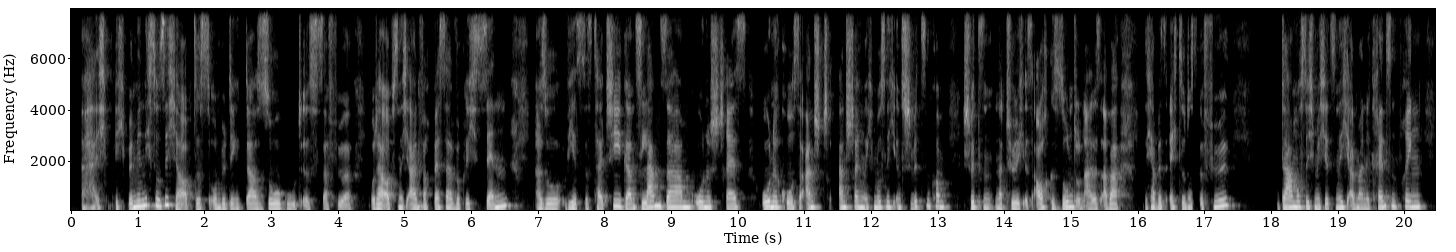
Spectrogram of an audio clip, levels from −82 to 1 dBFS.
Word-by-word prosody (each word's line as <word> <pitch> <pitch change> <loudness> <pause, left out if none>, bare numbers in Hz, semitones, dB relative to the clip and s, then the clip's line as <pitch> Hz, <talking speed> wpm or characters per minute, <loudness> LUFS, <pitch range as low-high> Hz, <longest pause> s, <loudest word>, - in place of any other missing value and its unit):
ah, 175 +2 -6
ich 210 +3 -8
ich 195 +2 -7
bin 185 +3 +4
mir 230 +2 +9
nicht 255 +1 +3
so 255 - +3
sicher, 290 - -1
ob 145 - -7
das 165 0 -6
unbedingt 170 -2 -4
da 160 0 0
so 170 +4 +2
gut 160 -4 -7
ist 150 - -8
dafür. 145 0 -6 0.3
Oder 170 +1 +2
ob's 170 - -3
nicht 190 -3 -1
einfach 185 +1 -2
besser 185 -1 -1
wirklich 175 -1 -6
Zen 215 +11 +3 0.3
also 170 0 0
wie 180 +4 -1
jetzt 185 -1 0
das 165 0 -9
Tai-Chi 160 +10 +1
ganz 185 0 -1
langsam, 200 0 +5
ohne 200 -1 +5
Stress, 190 -1 -4 0.2
ohne 210 0 +6
große 195 -1 -3
Anst 205 +2 -1
Anstrengung, 200 0 +2
ich 190 +2 -7
muss 200 +1 +2
nicht 205 0 0
ins 185 0 -4
Schwitzen 210 +5 -4
kommen. 215 -3 -2 0.2
Schwitzen 200 -3 -2
natürlich 180 0 -1
ist - - -10
auch 185 +4 0
gesund 190 +4 +2
und 165 - -6
alles, 165 +1 -4
aber 170 0 -1 0.4
ich 170 +3 -7
habe 190 0 0
jetzt 190 - -5
echt 195 +1 -3
so 185 - -2
das 185 0 -4
Gefühl, 225 +8 +1 0.7
da 195 +3 +3
muss 215 -1 +5
ich 195 +1 -1
mich 185 0 -1
jetzt 175 0 -6
nicht 195 +3 +2
an 165 - -3
meine 175 -2 -3
Grenzen 210 +5 -1
bringen. 220 -1 +2
190 Hz, 195 wpm, -22 LUFS, 170-205 Hz, 0.7 s, mir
